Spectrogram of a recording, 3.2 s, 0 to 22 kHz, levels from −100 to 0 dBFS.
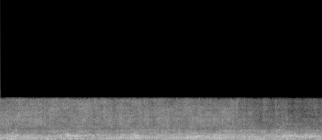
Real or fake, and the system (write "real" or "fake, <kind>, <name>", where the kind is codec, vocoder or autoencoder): fake, codec, HILCodec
